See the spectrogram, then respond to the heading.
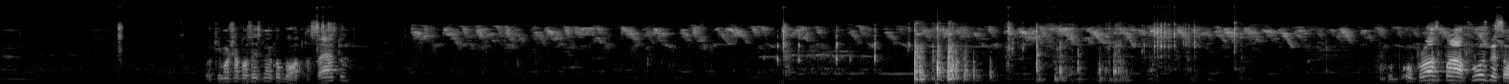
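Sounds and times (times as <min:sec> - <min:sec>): small birds chirping: 0:00.8 - 0:15.0
knocks on wooden bench: 0:09.2 - 0:11.1.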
